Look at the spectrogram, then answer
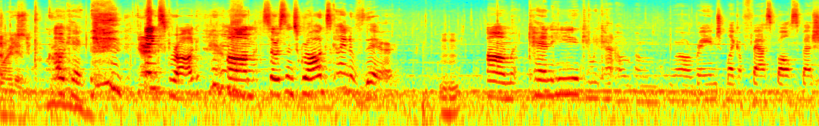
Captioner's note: laughs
